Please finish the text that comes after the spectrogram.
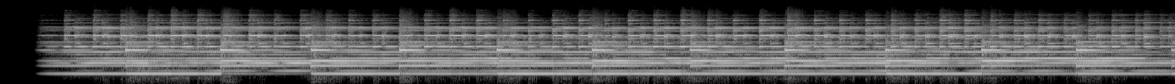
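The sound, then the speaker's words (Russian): Church bells of a monastery peal continuously and loudly, calling worshippers to prayer before the evening service and Paraklesis during the Dormition Fast, several tones striking in quick succession with a bright, ringing overlap and long sustain, starting abruptly and carrying on without any voices. “Колокольный звон собирает верующих на молитву перед началом вечернего богослужения и совершения особого умилительного пения Параклисиса.”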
